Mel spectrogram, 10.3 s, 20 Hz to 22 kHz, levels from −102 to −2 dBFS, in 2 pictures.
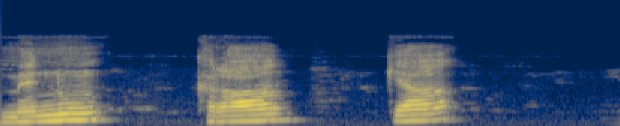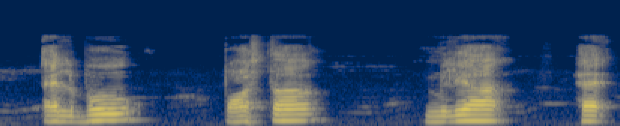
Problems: none marked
